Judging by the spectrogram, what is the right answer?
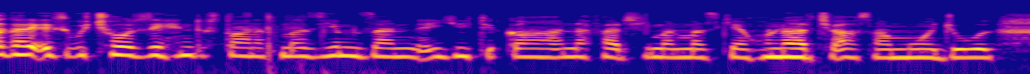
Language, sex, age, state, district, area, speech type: Kashmiri, female, 30-45, Jammu and Kashmir, Baramulla, rural, spontaneous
